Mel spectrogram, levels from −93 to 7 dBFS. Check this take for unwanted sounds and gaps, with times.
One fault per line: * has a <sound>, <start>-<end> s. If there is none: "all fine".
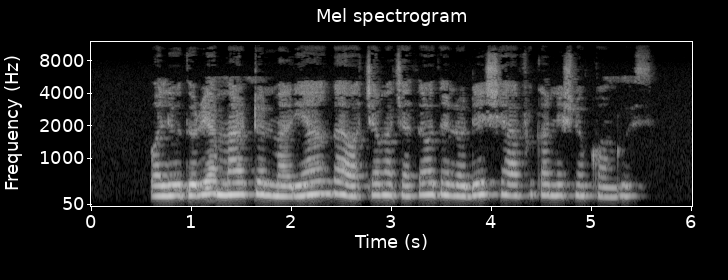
all fine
